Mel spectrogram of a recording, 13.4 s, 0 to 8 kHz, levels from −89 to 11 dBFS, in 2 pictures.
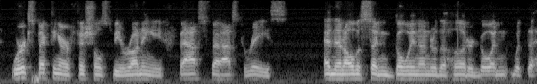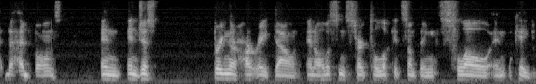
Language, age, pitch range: English, 30-49, 105-120 Hz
